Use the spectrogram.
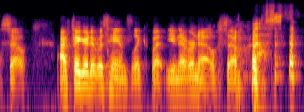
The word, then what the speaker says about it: Hanzlik: your end sure hi my name is hanslik okay that's great there we go I'm glad that you pronounced your last name I meant to do that as well so I figured it was hands like but you never know so I'm sure you've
